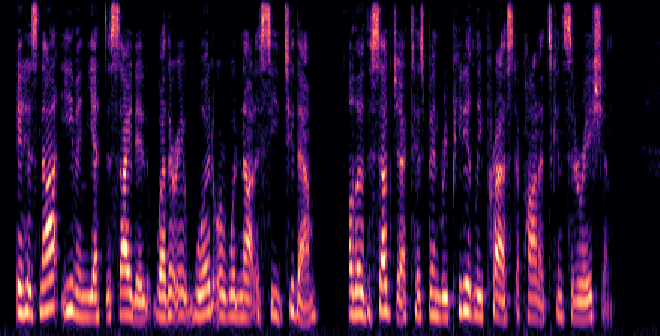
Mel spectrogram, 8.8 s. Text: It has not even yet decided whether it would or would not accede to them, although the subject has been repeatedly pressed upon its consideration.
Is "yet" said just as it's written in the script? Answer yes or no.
yes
